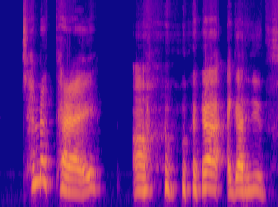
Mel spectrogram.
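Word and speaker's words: Timothée: Like okay, his name is pronounced Timothy.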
